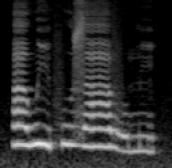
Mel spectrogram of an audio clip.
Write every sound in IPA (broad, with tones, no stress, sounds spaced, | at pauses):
a˦ w ĩ˦˨ f u˦ z aː˦ v ʊ˨ m ĩ˨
